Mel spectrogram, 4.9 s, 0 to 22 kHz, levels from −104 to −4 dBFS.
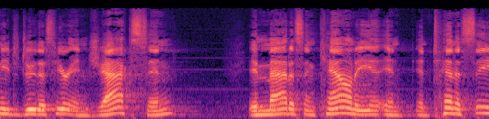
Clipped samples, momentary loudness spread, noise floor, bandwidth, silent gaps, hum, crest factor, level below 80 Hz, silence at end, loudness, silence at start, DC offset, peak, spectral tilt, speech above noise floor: under 0.1%; 8 LU; -60 dBFS; 16.5 kHz; none; none; 20 dB; -58 dBFS; 0 s; -24 LUFS; 0 s; under 0.1%; -6 dBFS; -4.5 dB/octave; 36 dB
